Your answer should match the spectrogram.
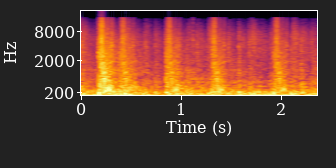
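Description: Gunshot sound effects: single shots fired in a steady series, about one every half second, with a low rumble underneath.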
